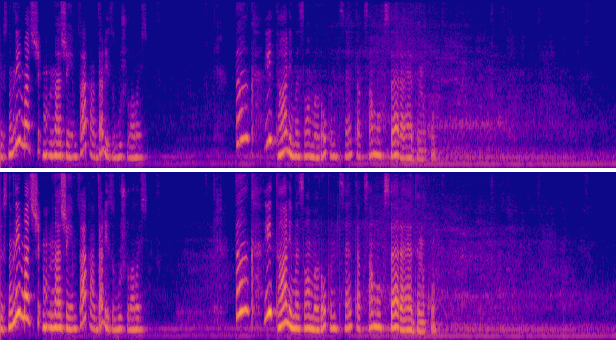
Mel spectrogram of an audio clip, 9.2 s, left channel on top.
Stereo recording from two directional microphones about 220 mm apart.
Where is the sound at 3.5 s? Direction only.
50° right (ahead or behind).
